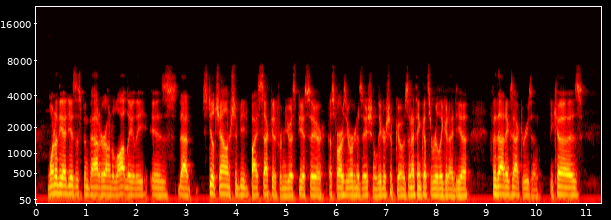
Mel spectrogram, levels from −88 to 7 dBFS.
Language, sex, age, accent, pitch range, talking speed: English, male, 20-39, American, 110-120 Hz, 220 wpm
